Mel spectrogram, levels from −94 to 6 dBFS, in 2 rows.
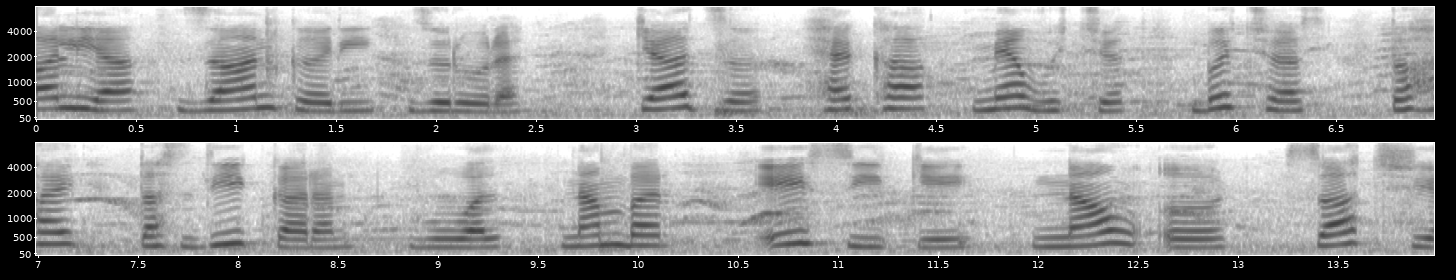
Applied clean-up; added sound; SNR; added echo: none; none; none; none.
